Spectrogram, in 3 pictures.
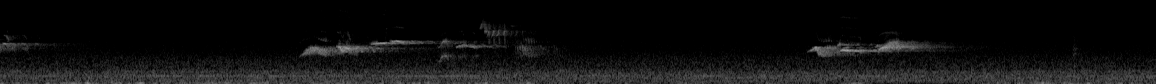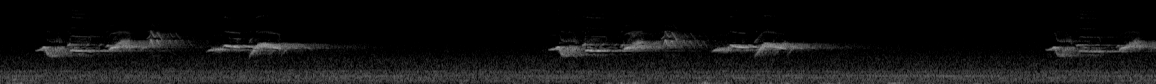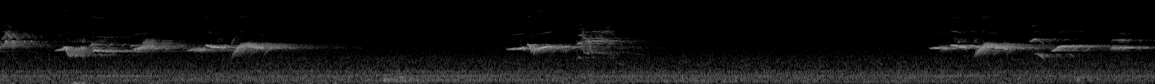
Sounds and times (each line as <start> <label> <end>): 0.0 blackbird singing 0.6
3.0 blackbird singing 5.6
8.1 blackbird singing 9.5
11.9 blackbird singing 14.8
17.1 blackbird singing 19.9
22.0 blackbird singing 26.4
28.2 blackbird singing 29.6
32.4 blackbird singing 34.6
